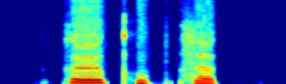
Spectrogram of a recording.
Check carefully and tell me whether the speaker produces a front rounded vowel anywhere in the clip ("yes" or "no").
yes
